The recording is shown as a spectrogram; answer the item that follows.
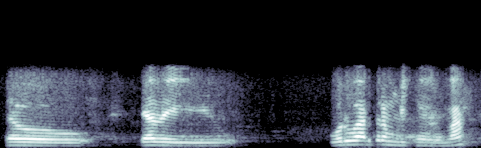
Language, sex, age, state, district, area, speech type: Tamil, male, 18-30, Tamil Nadu, Perambalur, urban, conversation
